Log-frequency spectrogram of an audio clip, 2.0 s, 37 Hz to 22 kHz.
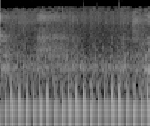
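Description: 2017 Honda Grom's 125cc single-cylinder engine running at low revs, its firing pulses steady and even, about twenty a second.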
